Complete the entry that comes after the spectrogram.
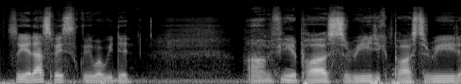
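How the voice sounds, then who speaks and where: This man has a very deep, low voice. He talks at a fairly quick pace. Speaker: game scripting tutorial creator. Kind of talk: tutorial. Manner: halting, many fillers; casual.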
